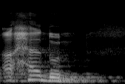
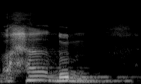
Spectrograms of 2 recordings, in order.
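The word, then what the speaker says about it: أَحَدٌ: হয় এখানে কি হবে পড়তে হবে এরপরে আহাদুন এখানে কিন্তু বড় হাসে অনেকে আছে আহাদ ছোট হা পড়ে আহাদ পড়া যাবে না পড়তে হবে আহা মুখ দিয়ে বাতাস বারে করে উচ্চারণ করতে হবে আহাদুন এখানে দালের উপর কি আছে দুই পেশ যদি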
